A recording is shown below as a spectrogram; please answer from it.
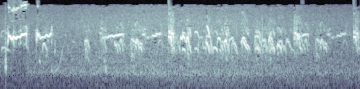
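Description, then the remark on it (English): A flock of Dunlin sandpipers calling together, a steady chatter of thin, high, buzzy chirps overlapping in quick succession, with no voices. “Some, like these small sandpipers known as Dunlin, arrive in force as late as October.”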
